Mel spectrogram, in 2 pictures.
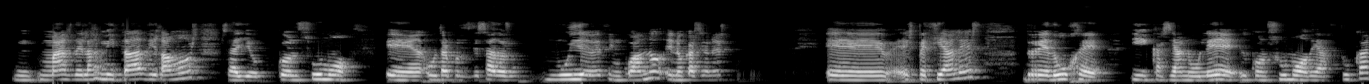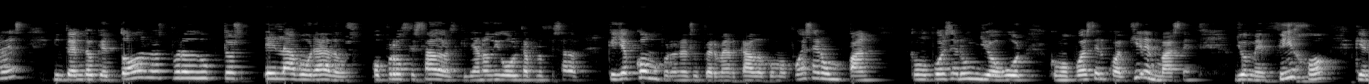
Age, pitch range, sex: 20-39, 200-240 Hz, female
